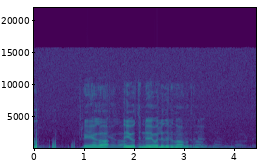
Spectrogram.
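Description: An elderly man chants a prayer through a microphone in an echoing hall.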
